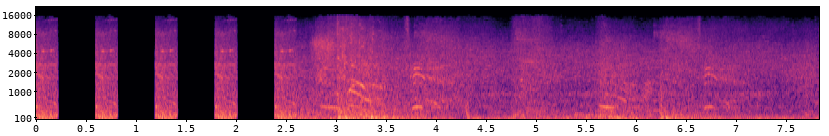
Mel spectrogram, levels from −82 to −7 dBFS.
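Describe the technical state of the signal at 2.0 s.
A short burst of about 218 ms keeps repeating, each time followed by about 380 ms of dead digital silence, so the same fragment returns every 0.6 s. This is a stutter with silent gaps, under way from the start through 2.61 s. The likely cause is a stalled player or stream replaying its last fragment at each retry before running empty, so the audio that belonged in those gaps is lost.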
